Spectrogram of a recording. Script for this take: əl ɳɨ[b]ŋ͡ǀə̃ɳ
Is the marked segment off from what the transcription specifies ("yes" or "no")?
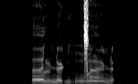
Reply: yes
